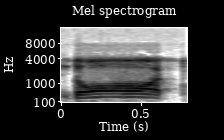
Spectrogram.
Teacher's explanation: জিহ্বার গোড়ার কিনারা সামনের উপরের এক পাশের দাঁতের গোড়ার সঙ্গে লাগে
